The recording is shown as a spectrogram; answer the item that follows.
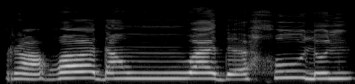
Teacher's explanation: ود غنہ ادغام ہے تو 2 counts کا اسٹریچ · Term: ادغام ود غنہ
